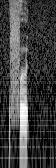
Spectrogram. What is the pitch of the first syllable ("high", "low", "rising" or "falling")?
low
